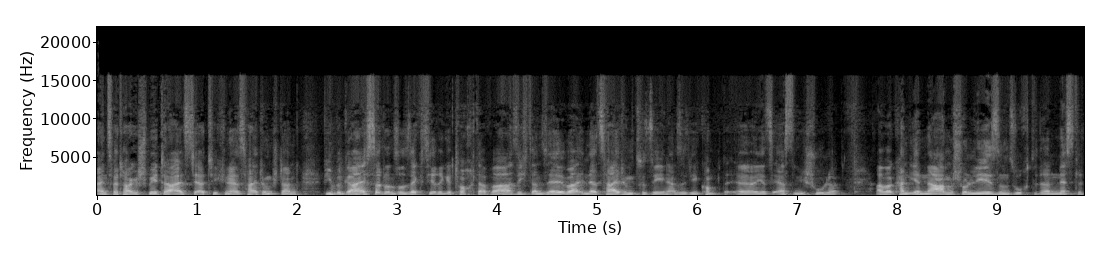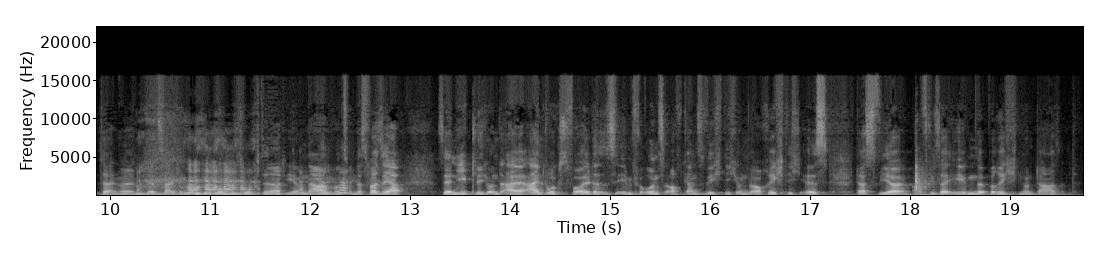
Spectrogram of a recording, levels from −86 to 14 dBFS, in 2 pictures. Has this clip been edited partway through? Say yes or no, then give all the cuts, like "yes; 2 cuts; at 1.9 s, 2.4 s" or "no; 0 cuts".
yes; 2 cuts; at 15.7 s, 18.0 s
